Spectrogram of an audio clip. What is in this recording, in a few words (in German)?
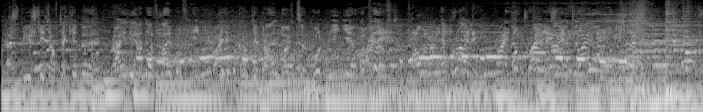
Spielkommentator; Winning Time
